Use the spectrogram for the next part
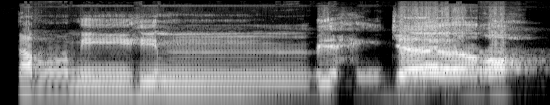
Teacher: intibaqu syafataini bibir atas dengan bibir bawah rekat sempurna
